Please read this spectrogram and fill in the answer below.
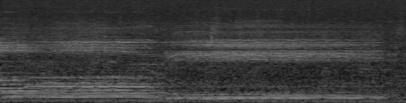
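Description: A five-man Dalmatian klapa singing a cappella in close harmony, holding long sustained chords. The chord changes a little under halfway through and is released just before the end.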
